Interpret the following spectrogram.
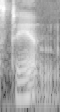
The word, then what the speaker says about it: Staunton: was mary baldwin college and pronounced stanton and though there is a you in it yeah i believe you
